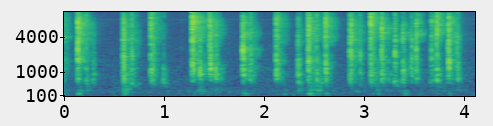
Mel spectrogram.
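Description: Typing on a computer keyboard: a quick, irregular run of keystrokes with short pauses between groups, as a name is typed into a text field.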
